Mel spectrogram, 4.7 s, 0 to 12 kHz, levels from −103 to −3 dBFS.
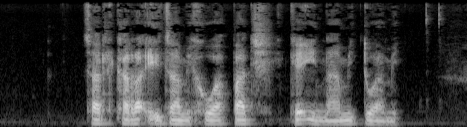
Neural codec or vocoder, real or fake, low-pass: none; real; 10.8 kHz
